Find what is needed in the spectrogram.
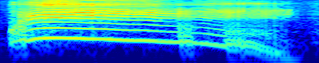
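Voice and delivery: high mock meow; cat meow. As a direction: imitate the cat's cry. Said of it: "she was like".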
